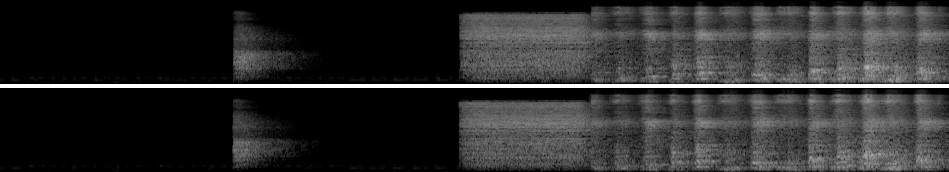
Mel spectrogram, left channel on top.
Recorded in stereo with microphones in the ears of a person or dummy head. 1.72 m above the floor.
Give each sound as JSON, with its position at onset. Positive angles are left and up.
{"t": 0.9, "sound": "whispering", "side_deg": -15, "distance_m": 1.0}
{"t": 2.3, "sound": "a clap", "side_deg": -40, "distance_m": 0.8}
{"t": 4.6, "sound": "a hiss", "side_deg": -35, "distance_m": 1.0}
{"t": 5.9, "sound": "sawing", "side_deg": -35, "distance_m": 0.6}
